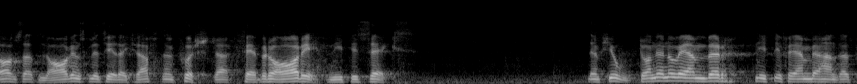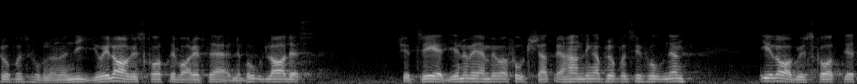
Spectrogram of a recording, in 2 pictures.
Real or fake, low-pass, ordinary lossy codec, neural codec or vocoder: fake; none; none; codec, 16 kHz, 2 kbps, FunCodec, trained on Chinese and English, 25 frames a second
